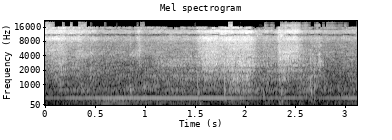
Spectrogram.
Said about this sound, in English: you would use a vacuum cleaner to clean your motor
